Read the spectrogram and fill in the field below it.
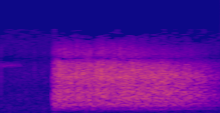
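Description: A single heavy naval gun shot, fired by a ship's gun crew, bursts in after a brief quiet moment, a sudden loud, broad roar echoing off the hills that holds for over a second before slowly starting to fade. No voices.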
